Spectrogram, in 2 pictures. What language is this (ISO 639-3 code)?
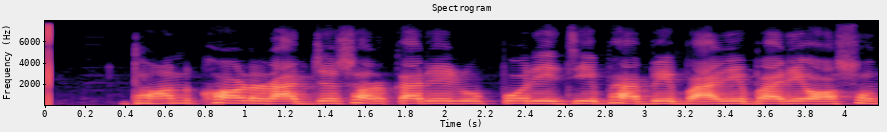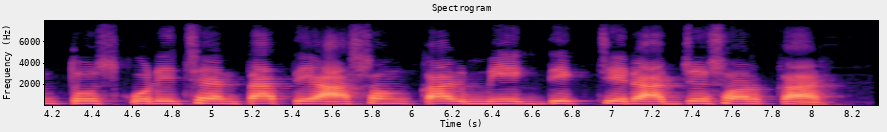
ben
